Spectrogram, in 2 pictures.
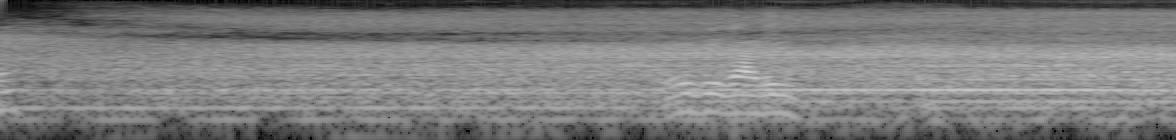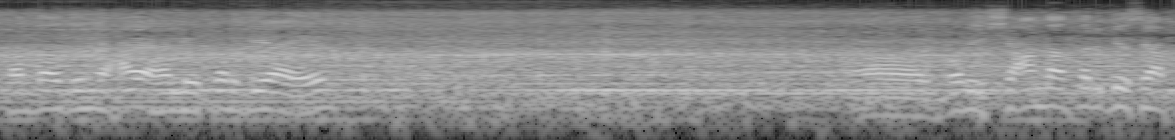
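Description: A heavy truck approaches with a loud, steady engine drone and passes close by.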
